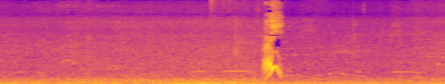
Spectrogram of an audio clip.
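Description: A single short, sharp "ay!" exclamation about two and a half seconds in, its pitch jumping up and dropping back. Under it is a steady low rumble of open-air background noise.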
